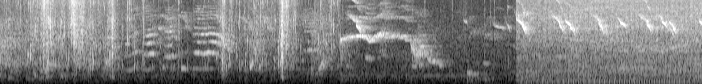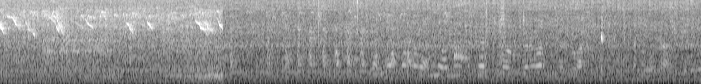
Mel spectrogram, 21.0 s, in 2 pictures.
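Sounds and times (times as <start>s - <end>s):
bird chirping: 6.9s - 13.9s.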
